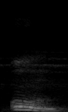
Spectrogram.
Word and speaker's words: ओम: ओ यानी अ प्लस उ, अ उ और म को मिला के बनता है ओम।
